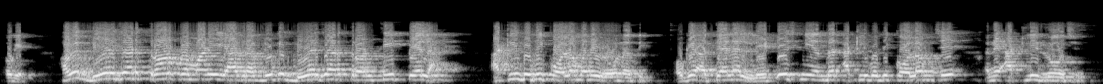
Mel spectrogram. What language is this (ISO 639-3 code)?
guj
